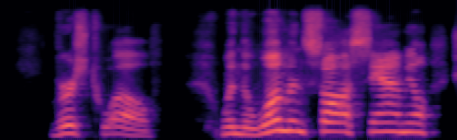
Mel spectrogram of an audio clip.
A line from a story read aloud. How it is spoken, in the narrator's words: she cried out at the top of her voice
